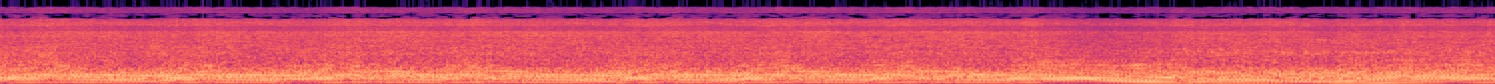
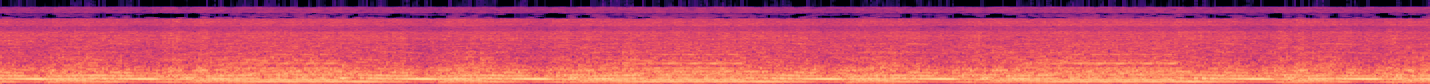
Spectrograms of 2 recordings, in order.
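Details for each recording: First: Honda Beat FI injection scooter: revs rise and fall but stall out at the top with the throttle slide fully open; top-end power loss blamed on a wrong throttle position reading, with injector cleaned and plugs checked normal. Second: Honda Beat fuel-injected scooter that had lost top-end power, revved after the fix of adjusting the TPS with a hose instead of replacing it: a strong, steady high-rev drone climbing cleanly without stumbling; pulls properly.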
